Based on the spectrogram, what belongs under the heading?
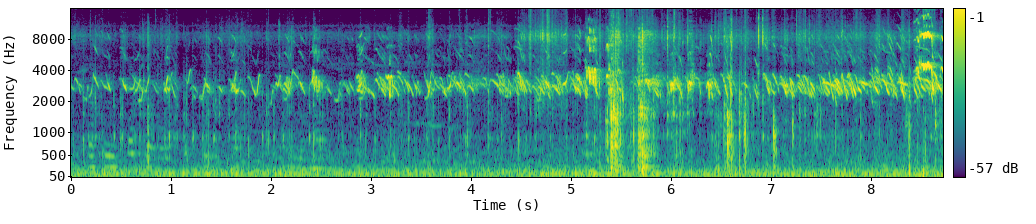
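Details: Chicks giving a continuous run of thin, high peeps in rapid succession, interrupted midway by loud wing flapping and rustling, with a sharp knock at the end.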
